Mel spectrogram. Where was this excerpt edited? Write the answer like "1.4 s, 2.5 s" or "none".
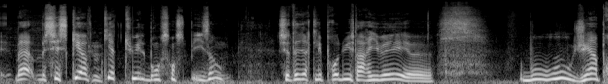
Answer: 1.0 s, 3.5 s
